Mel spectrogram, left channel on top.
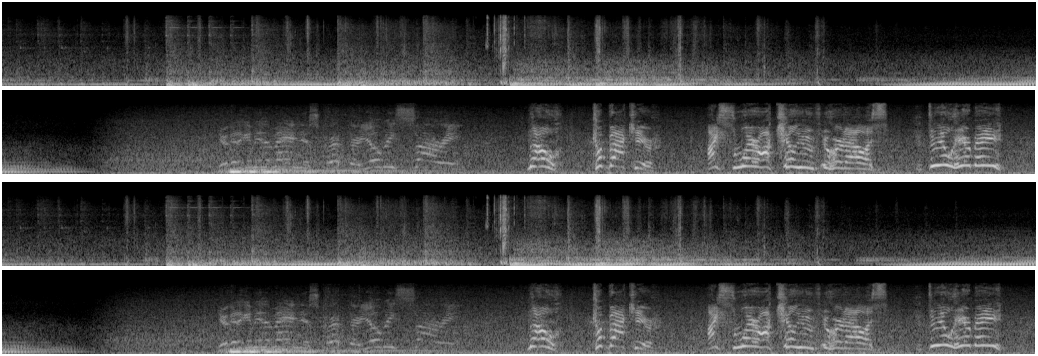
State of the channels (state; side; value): normal; both; correlation 0.95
